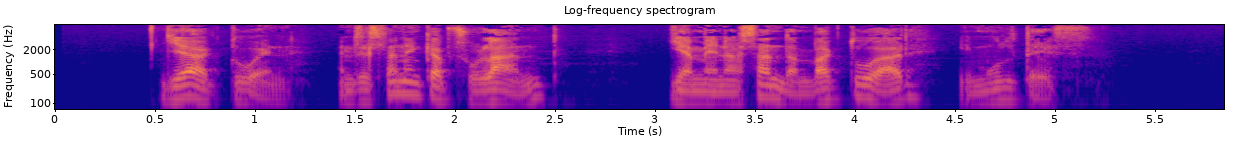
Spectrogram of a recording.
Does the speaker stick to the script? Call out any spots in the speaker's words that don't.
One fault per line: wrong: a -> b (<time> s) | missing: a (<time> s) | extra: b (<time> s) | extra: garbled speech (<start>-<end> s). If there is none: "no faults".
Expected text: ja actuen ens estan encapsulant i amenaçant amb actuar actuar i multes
missing: actuar (4.2 s)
